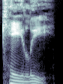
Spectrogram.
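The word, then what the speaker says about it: ceilidh: kitchen parties or a Friday night Sailith, pronounced K-Lee, at the Irish Hall in Charlottetown.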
